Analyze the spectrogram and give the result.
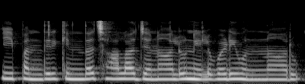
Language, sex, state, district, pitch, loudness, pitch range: Telugu, female, Telangana, Hyderabad, 245 Hz, -17 LUFS, 235-255 Hz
